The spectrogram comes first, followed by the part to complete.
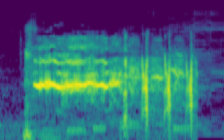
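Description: A loud, high-pitched wavering cry held for about a second, then breaking into a quick run of short pulses.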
